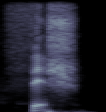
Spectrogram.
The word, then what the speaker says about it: ghoti: I forget the actual words, but it's spelled G H O T I. But in English pronunciation, it's pronounced fish.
